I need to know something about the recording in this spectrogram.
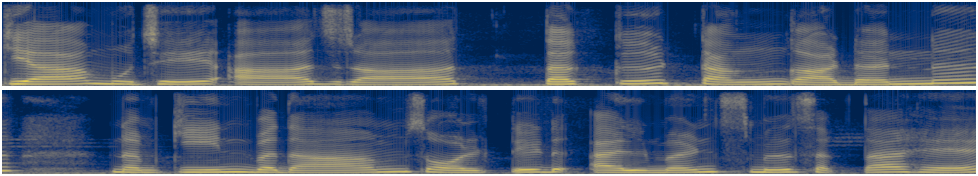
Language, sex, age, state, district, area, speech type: Urdu, female, 18-30, Uttar Pradesh, Ghaziabad, urban, read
